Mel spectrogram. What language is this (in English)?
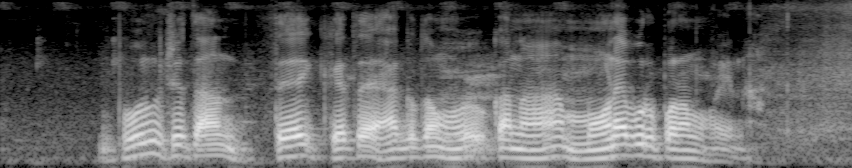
Santali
